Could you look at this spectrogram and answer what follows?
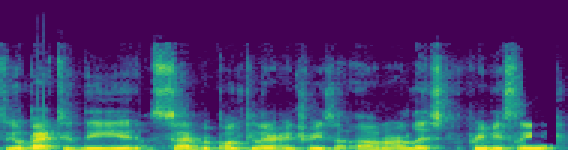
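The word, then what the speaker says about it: CBR+PNK: I would use to go back to the cyberpunk entries on our list previously is a game it's called I'm going to pronounce it cyber punk but it's spelled CBR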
